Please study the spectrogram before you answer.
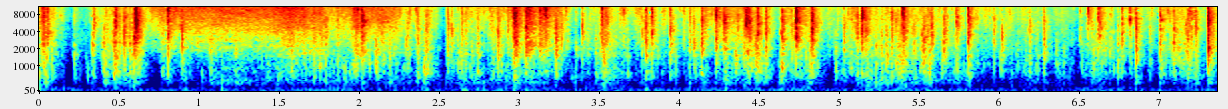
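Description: A lined notebook paper sheet with a rainbow glitter patch lies flat while both hands rub and scratch it with long nails. The result is a bright, dry crinkling and scratching with rapid, sharp bursts and almost no low end.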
